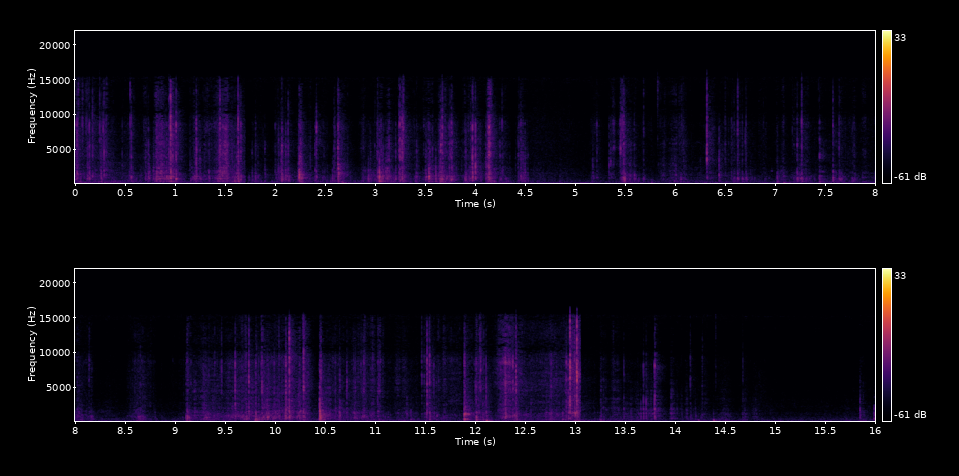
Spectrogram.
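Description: Buttered biscuit crumbs being pressed down into a paper-lined carton, first with the bottom of a glass, then with a spoon. The sound is a dense crackly crunching and crinkling of crumbs and baking paper, busy in the first few seconds and again in the middle, easing off near the end.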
